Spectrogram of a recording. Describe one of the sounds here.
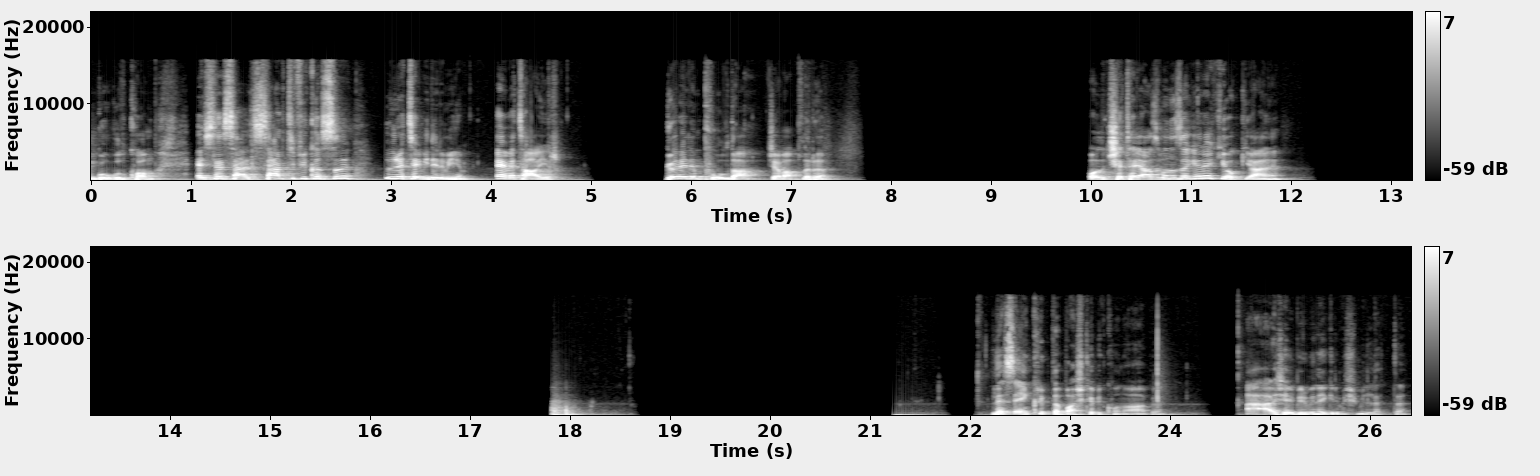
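A man talks with animation into a close microphone, pausing often.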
